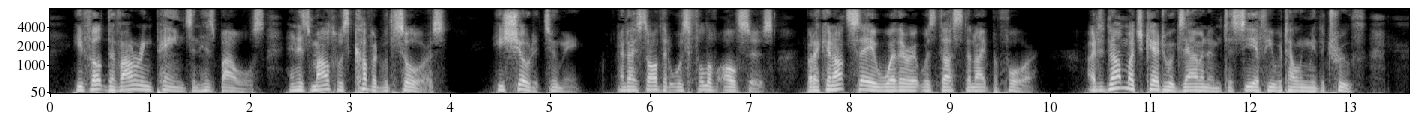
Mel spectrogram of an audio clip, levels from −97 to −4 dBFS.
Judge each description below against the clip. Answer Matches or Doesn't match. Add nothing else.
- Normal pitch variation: Matches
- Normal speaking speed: Doesn't match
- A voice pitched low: Matches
